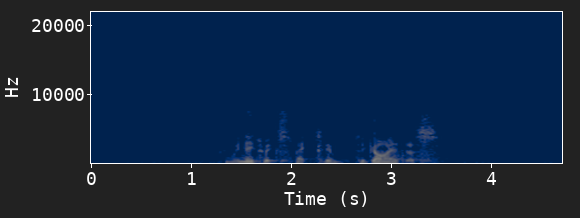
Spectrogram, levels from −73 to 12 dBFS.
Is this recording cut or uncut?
cut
